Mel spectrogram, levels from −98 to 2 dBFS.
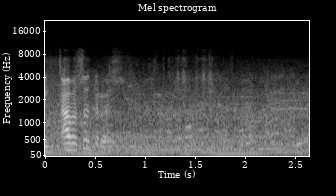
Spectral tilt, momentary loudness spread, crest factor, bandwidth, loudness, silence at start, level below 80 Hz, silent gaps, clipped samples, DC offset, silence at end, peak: -6 dB/octave; 15 LU; 26 dB; 9 kHz; -29 LUFS; 0 s; -56 dBFS; none; under 0.1%; under 0.1%; 0 s; -2 dBFS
